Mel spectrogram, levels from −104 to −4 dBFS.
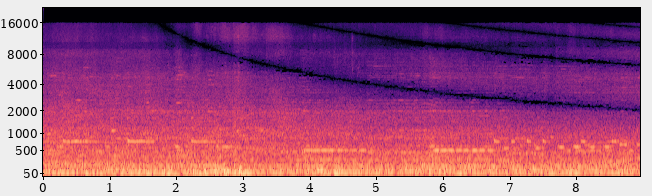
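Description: Throughout, the channels are drifting apart: they run on clocks differing by roughly 30 parts per million, so the inter-channel delay slides to about 0.2 ms. Summed to mono, this gives slow flanging, seen on a spectrogram as comb notches sweeping gradually through the spectrum.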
